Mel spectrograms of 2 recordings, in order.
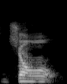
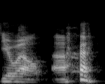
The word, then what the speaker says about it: Joel: known as Yol cats you can tell how long I have been in Puerto Rico where I just said yel it's Joel um in Spanish it's yel responded to queries about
